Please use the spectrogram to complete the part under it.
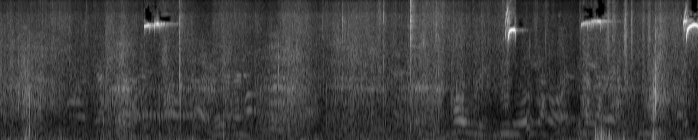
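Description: Gundog out on a beating line during shoot training, with occasional dog sounds and sharp whistle-like calls amid outdoor rustling, while several people talk and laugh nearby.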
